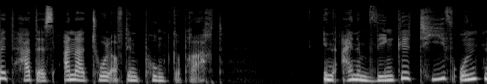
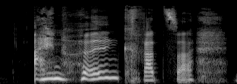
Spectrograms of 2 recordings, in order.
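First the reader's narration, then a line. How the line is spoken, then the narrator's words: Laughing. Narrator (German): lachte Kevin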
